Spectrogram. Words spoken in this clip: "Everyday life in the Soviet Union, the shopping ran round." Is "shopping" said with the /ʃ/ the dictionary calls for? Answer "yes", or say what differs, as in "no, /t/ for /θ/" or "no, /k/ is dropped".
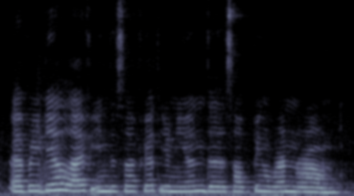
no, /s/ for /ʃ/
